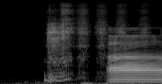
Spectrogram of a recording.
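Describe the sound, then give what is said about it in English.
A fart sound effect: a breathy sputter that breaks into a loud, sustained buzzy rasp, lasting about a second with no talking. “Yeah, can I get a medium well fart?”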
